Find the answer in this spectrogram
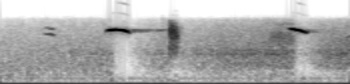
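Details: Common stonechat giving a thin, high whistled note, then a sharp tick and another whistle over quiet hiss.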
